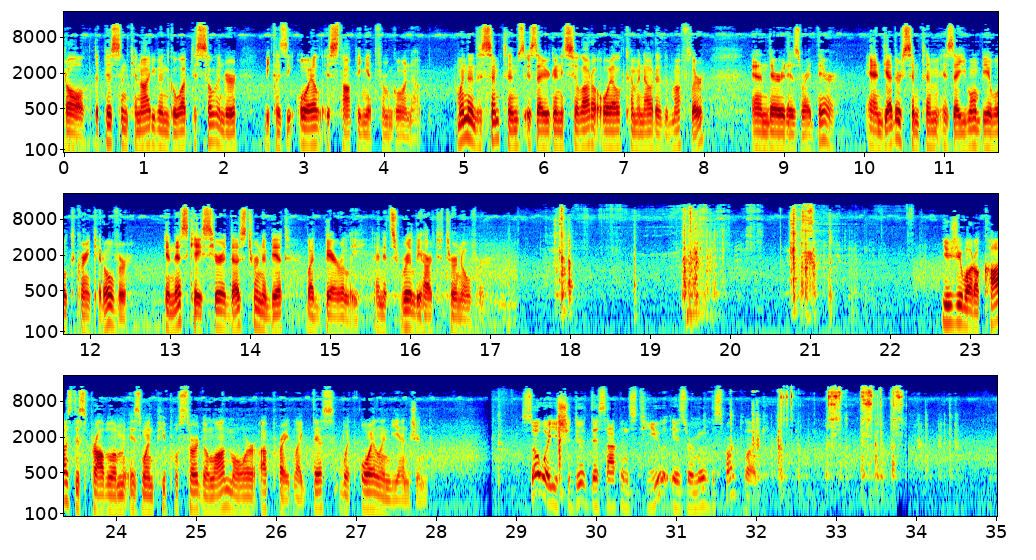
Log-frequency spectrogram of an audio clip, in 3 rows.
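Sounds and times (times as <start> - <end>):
recoil starter rope pulls: 17.6 - 22.3, 32.1 - 34.6
engine barely turning over: 18.8 - 21.8
socket wrench ratchet clicking: 32.2 - 34.0.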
